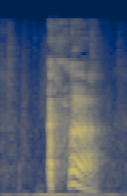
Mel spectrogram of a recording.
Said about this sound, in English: And I still have a bit of a cough.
